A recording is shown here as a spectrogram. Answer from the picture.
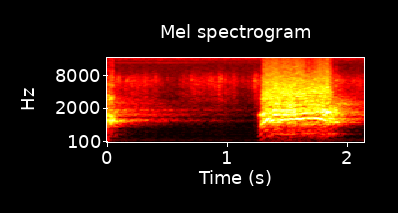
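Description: A man's loud shout, about half a second long, a little over a second in, after an earlier shout dies away at the start.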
